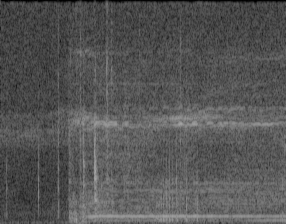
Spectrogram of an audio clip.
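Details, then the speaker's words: Tesla Model X middle-row power seat moving with its pedestal; a clean, steady electric motor hum with no spring-loaded bang at the end of travel, normal operation compared with the loud-noise fault. "be like this supposed to move along with the pedestal see that it's moving along with the pedestal so it doesn't have that um spring loaded action at the end of uh the movement like you do on the um the driver's side"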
